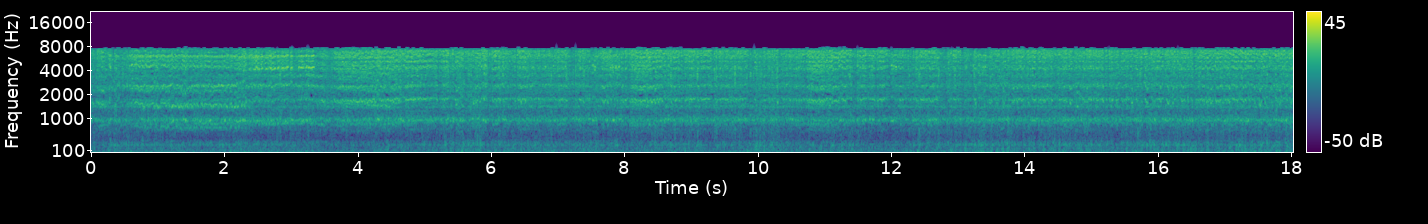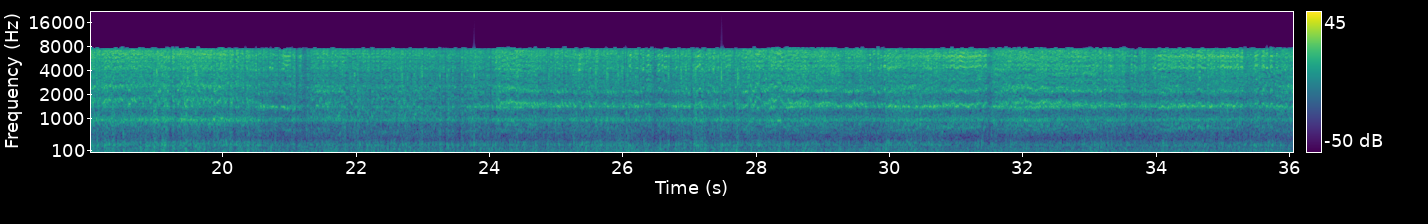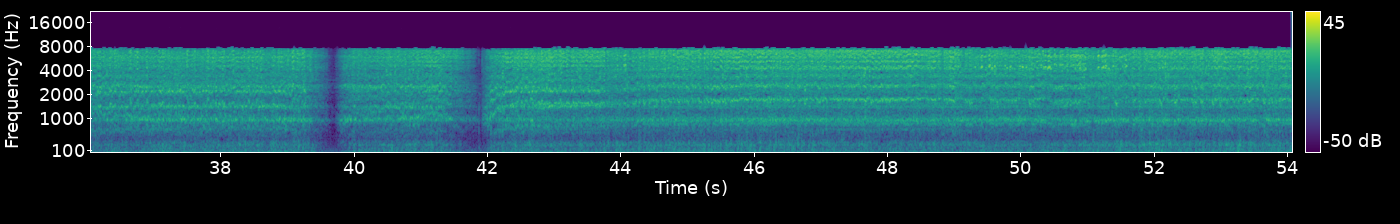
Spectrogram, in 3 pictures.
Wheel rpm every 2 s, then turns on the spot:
210, 220, 230, 230, 230, 230, 230, 230, 230, 230, 190, 160, 190, 200, 200, 200, 200, 190, 160, 140, 110, 170, 220, 230, 230, 230, 240.
none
